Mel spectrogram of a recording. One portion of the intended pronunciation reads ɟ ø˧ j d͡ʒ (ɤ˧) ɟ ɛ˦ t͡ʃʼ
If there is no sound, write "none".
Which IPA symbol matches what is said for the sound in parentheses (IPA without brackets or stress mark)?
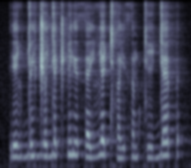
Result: ɤ˧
